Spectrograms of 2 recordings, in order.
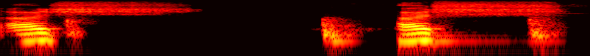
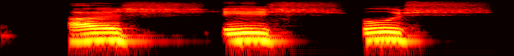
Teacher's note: آواز منہ میں پھیل جاتی ہے، اش اش، ہے نا، اش اش اش، تو آواز منہ میں تو گویا کہ پھیل جاتی ہے، اس لیے اس کو تفشی بھی اس کے اندر پائی جاتی ہے.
